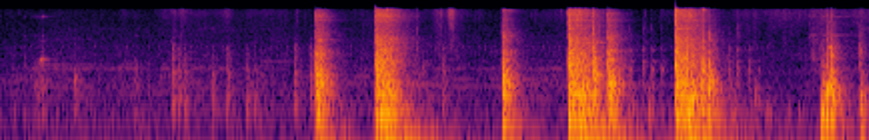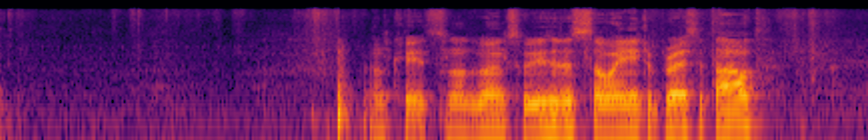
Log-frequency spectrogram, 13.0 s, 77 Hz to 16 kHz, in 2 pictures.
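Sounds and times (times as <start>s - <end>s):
hammer striking steel punch: 2.3s - 6.4s.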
